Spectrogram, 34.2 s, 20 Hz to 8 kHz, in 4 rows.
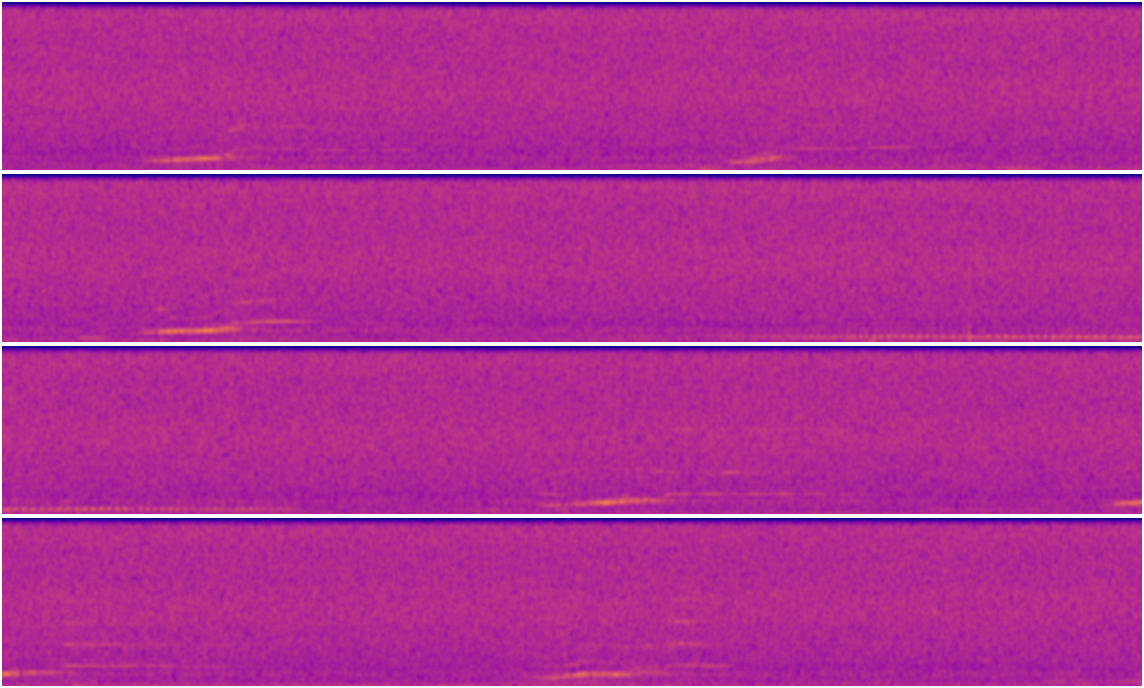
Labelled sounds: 2.3	2.6	humpback whale, 0.93 to 1.0 kHz
5.8	6.2	humpback whale, 1.0 to 1.2 kHz
6.5	6.8	humpback whale, 1.1 to 1.2 kHz
10.3	10.8	humpback whale, 0.90 to 1.1 kHz
22.0	22.3	humpback whale, 0.83 to 1.1 kHz
26.1	26.7	humpback whale, 0.93 to 2.1 kHz
30.6	31.1	humpback whale, 0.96 to 2.1 kHz

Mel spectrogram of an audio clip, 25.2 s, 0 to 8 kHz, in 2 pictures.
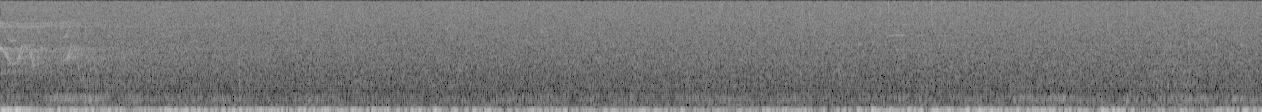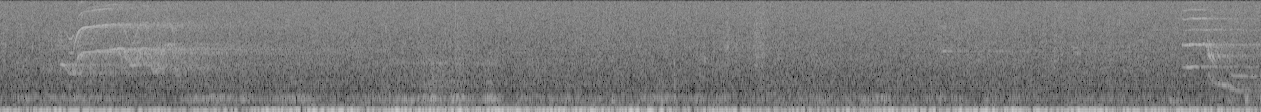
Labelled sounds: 13.1	14.8	killer whale, 0.97 to 7.5 kHz

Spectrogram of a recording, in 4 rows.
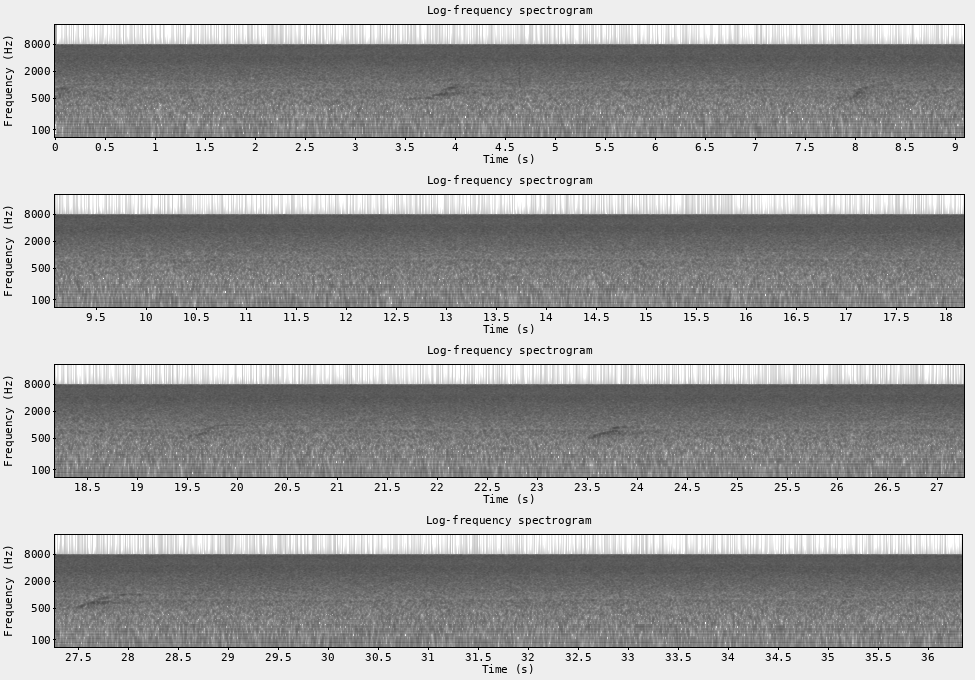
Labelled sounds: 3.9	4.1	humpback whale, 0.80 to 1.1 kHz

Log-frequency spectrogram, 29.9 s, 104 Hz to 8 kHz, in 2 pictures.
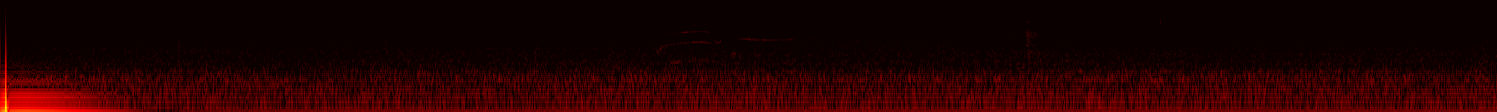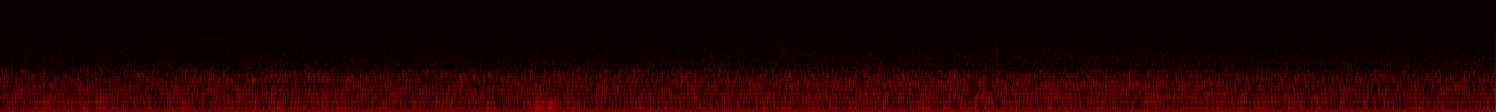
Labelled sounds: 6.4	8.4	killer whale, Bigg's (transient), Gulf of Alaska transient, 0.71 to 6.3 kHz
16.1	17.6	killer whale, Bigg's (transient), Gulf of Alaska transient, 1.6 to 6.1 kHz

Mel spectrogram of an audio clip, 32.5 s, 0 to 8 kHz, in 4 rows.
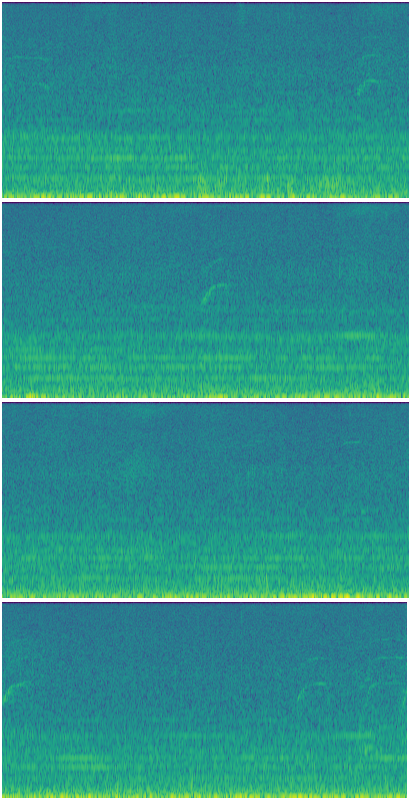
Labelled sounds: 7.0	7.6	killer whale, 1.3 to 3.8 kHz
12.0	12.7	killer whale, 1.1 to 3.2 kHz
24.3	25.0	killer whale, 1.1 to 4.5 kHz
30.2	30.9	killer whale, 1.1 to 3.6 kHz

